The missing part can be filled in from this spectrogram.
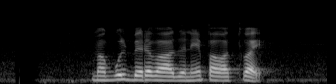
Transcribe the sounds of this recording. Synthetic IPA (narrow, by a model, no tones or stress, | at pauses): mɐɡulbɛɾɐʋaːðɐneːpɐʋɐt̪ʋaj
